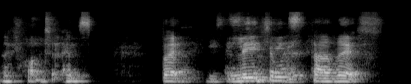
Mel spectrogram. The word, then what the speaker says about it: להצטרף: But lehitztaref. So I kind of, in the transliteration, kind of broke it down a little bit. Lehitztaref. Lehitztaref. Just have to practice it.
